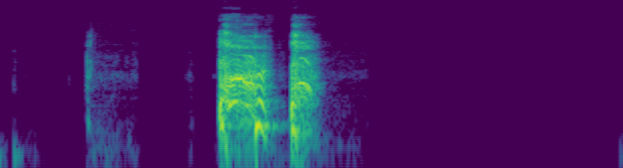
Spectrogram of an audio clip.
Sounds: Cough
